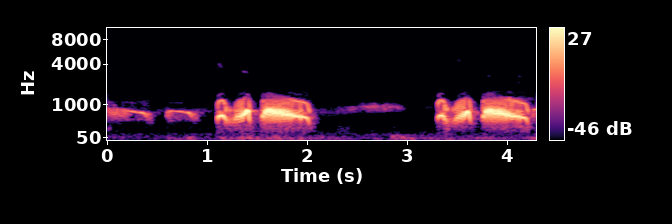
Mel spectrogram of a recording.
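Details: Spotted dove giving its fight-provoking coo: two phrases of quick hooked notes ending in a long, level, falling coo, separated by about two seconds of silence, with softer coos at the start.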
